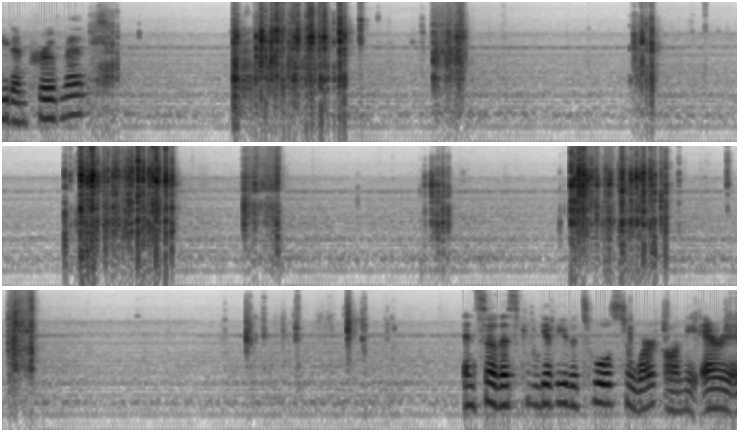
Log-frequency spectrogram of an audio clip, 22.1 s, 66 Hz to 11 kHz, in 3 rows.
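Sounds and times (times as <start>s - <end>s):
playing cards shuffling: 2.4s - 4.8s, 8.0s - 9.2s, 9.8s - 10.2s, 11.6s - 12.0s, 13.0s - 15.1s.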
